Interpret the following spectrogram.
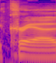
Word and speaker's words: Crea: And so real quick about Troy, his last name is pronounced Crea. I've known him for, I don't know, more than 5 years now, and I thought it was Cree. It's like Crea.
